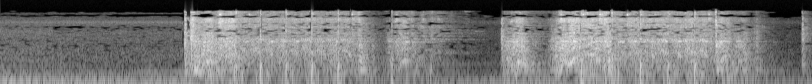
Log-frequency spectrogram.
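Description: Riding lawn mower engine cranked twice on its electric starter, each attempt lasting about a second and a half and stopping abruptly without the engine catching: a no-start with compression, spark and fuel present, which the owner puts down to the valves.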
